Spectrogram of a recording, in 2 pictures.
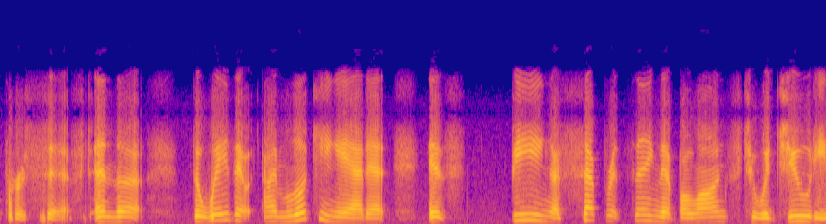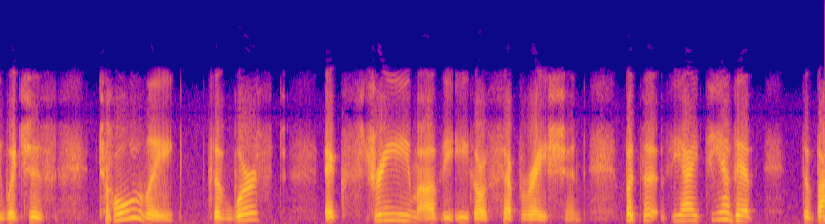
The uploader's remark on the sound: ACIM Daily Conference Call.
